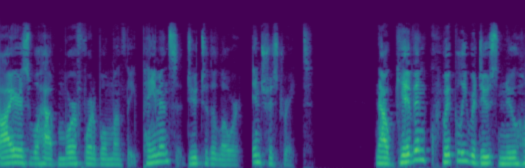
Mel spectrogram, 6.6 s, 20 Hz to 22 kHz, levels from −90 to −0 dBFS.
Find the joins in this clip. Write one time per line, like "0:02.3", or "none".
none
